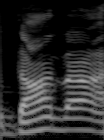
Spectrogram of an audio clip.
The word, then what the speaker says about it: Dan Da Dan: So dandadan had hype, and when you have that much hype, it should be good off rip, right?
